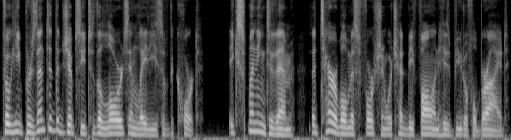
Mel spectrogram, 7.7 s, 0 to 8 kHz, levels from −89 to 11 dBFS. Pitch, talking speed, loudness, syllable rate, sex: 140 Hz, 195 wpm, -19 LUFS, 5.9 syllables/s, male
